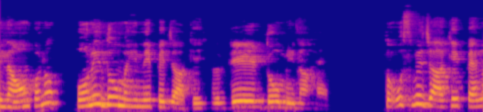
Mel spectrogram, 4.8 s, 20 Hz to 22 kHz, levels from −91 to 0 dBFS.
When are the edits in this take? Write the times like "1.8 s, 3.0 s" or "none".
none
